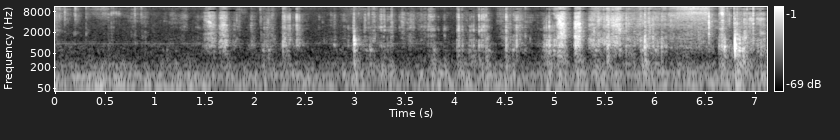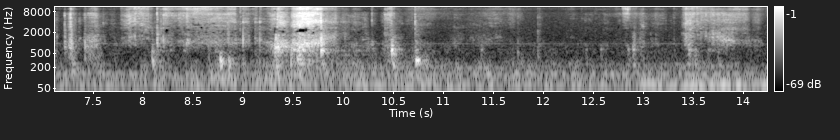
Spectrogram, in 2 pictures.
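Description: Paper rustling and scraping as a large picture book's page is turned and the book handled, in several short bursts mostly in the middle, over faint room hum.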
